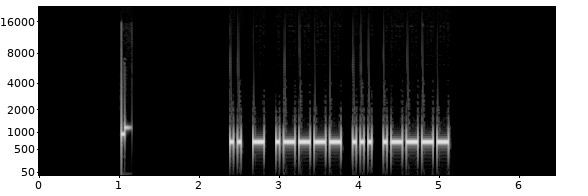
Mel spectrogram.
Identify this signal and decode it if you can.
Morse code, heard as a keyed tone, about 25 wpm, 700 Hz. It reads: IT1S1
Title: Five Challenging Letter-Number Combinations 25wpm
